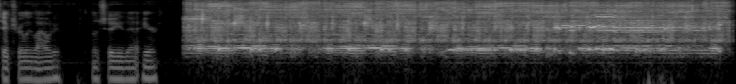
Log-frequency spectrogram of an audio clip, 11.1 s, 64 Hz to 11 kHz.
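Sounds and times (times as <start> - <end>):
small electric motor humming: 2.8 - 11.0.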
